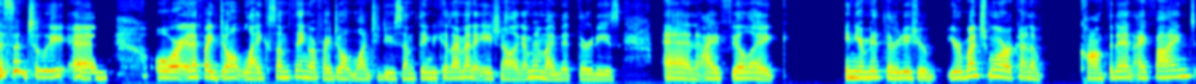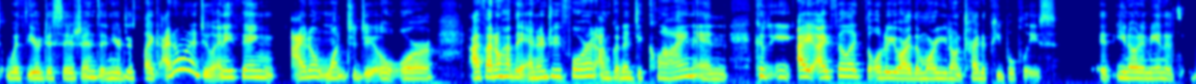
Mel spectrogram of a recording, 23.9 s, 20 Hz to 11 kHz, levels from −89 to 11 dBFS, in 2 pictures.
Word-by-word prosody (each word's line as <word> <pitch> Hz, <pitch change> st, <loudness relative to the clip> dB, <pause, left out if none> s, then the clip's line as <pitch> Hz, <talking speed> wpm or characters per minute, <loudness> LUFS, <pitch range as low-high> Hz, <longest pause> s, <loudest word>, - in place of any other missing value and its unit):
essentially, 245 Hz, -, +2 dB
and 190 Hz, +1 st, +3 dB, 0.5 s
or 205 Hz, -2 st, +9 dB
and 210 Hz, -, +6 dB
if 220 Hz, 0 st, +1 dB
I 210 Hz, -, +7 dB
don't 205 Hz, +1 st, +2 dB
like 185 Hz, -1 st, 0 dB
something 210 Hz, 0 st, -2 dB
or -, -, +1 dB
if 190 Hz, -, -6 dB
I 180 Hz, -, 0 dB
don't 180 Hz, 0 st, -2 dB
want 170 Hz, -, -3 dB
to -, -, -12 dB
do 180 Hz, -, -5 dB
something, 180 Hz, +2 st, -4 dB
because 195 Hz, +2 st, -4 dB
I'm 200 Hz, +1 st, +1 dB
at 215 Hz, -, +2 dB
a -, -, +2 dB
age 180 Hz, -2 st, -4 dB
now, 165 Hz, -, -1 dB
like 165 Hz, 0 st, -2 dB
I'm 210 Hz, -, -2 dB
in 215 Hz, -1 st, -2 dB
my 155 Hz, -4 st, -1 dB
mid-thirties, 160 Hz, -2 st, -5 dB, 0.4 s
and 185 Hz, -3 st, +2 dB
I 185 Hz, +3 st, +1 dB
feel 190 Hz, +1 st, +1 dB
like 195 Hz, +5 st, -1 dB, 0.6 s
in 210 Hz, 0 st, +4 dB
your 205 Hz, -1 st, +4 dB
mid-thirties 200 Hz, -2 st, +1 dB
you're -, -, -3 dB
you're 200 Hz, +1 st, +1 dB
much 255 Hz, +5 st, +3 dB
more 230 Hz, -4 st, +4 dB
kind 195 Hz, -1 st, -3 dB
of 170 Hz, -, -6 dB, 0.4 s
confident, 205 Hz, +4 st, +2 dB
I 200 Hz, -, +3 dB
find, 225 Hz, +5 st, +1 dB
with 185 Hz, -1 st, -5 dB
your 190 Hz, -, +1 dB
decisions 185 Hz, +3 st, -4 dB
and 185 Hz, -, -5 dB
you're 180 Hz, -1 st, -2 dB
just 190 Hz, -2 st, -7 dB
like, -, -, -1 dB
"I -, -, +4 dB
don't 470 Hz, -, 0 dB
wanna 290 Hz, -, -1 dB
do -, -, -2 dB
anything 220 Hz, +3 st, -2 dB, 0.2 s
I -, -, +4 dB
don't 225 Hz, +1 st, -3 dB
want 250 Hz, -, -4 dB
to -, -, -9 dB
do," -, -, -3 dB
or 180 Hz, 0 st, -2 dB, 0.4 s
if 200 Hz, +2 st, +4 dB
I 220 Hz, -, +9 dB
don't 235 Hz, +2 st, +4 dB
have 240 Hz, -1 st, +1 dB
the 220 Hz, -, +2 dB
energy 215 Hz, +5 st, -1 dB
for 240 Hz, +1 st, -1 dB
it, 250 Hz, -, -1 dB
I'm 190 Hz, -, -2 dB
gonna 195 Hz, 0 st, -3 dB
decline 190 Hz, +4 st, -4 dB
and 165 Hz, -, -5 dB, 0.3 s
'cause 260 Hz, -, -1 dB
y 225 Hz, -1 st, -5 dB
I 230 Hz, 0 st, +8 dB
I 210 Hz, -, +6 dB
feel 245 Hz, +3 st, -2 dB
like 235 Hz, -1 st, -1 dB
the -, -, -6 dB
older 195 Hz, 0 st, -1 dB
you 195 Hz, -1 st, +2 dB
are, 180 Hz, -1 st, +3 dB
the 175 Hz, -, -2 dB
more 180 Hz, 0 st, -1 dB
you 180 Hz, 0 st, -3 dB
don't 180 Hz, -, -4 dB
try -, -, -3 dB
to 175 Hz, -, -6 dB
people 290 Hz, -, -10 dB
please, -, -, -11 dB, 0.4 s
it 450 Hz, -, -5 dB
you 200 Hz, -, -2 dB
know 190 Hz, -, +2 dB
what 190 Hz, -, +2 dB
I -, -, -3 dB
mean? 185 Hz, 0 st, -3 dB
It's 165 Hz, -, -9 dB
195 Hz, 250 wpm, -24 LUFS, 185-220 Hz, 0.6 s, or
